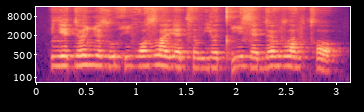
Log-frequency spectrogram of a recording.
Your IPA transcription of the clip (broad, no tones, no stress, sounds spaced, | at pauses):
lʲ ɛ d œ ʎ œ z u h i v ɔ z lˠ ɛ j ɛ tʰ ə v j ə tʼ i z ɛ d œ v lˠ ə v tʰ ɔ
